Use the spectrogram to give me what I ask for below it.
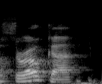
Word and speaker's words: Soroka: He just adds an extra O, Soroka. – Probably because you know what? Mike is a very smart guy because he figured out how to get people to stop mispronouncing the name. – Yeah. – You throw in that extra O and everyone's pronouncing it properly.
